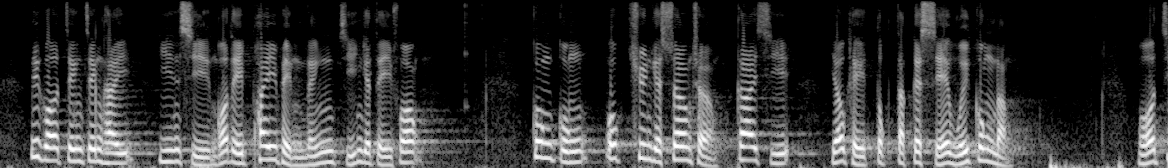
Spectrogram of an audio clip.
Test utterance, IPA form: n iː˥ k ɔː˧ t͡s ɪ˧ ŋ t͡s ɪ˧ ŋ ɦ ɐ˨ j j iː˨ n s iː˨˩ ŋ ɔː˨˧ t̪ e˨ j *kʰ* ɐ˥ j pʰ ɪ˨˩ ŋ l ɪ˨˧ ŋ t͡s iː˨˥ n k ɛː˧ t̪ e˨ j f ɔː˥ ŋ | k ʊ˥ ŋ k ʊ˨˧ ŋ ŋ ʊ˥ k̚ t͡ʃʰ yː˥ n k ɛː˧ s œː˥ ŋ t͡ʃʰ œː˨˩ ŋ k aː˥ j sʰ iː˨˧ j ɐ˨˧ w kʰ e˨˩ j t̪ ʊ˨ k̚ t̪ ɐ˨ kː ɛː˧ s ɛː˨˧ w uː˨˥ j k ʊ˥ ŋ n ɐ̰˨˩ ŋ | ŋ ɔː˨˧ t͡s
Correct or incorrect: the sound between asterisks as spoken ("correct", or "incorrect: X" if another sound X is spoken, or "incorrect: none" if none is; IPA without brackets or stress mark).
incorrect: pʰ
